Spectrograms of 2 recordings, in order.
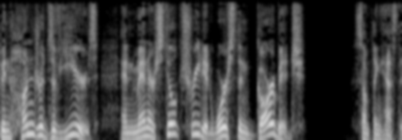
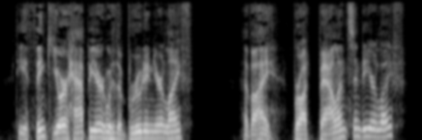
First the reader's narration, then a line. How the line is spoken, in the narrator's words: Josephine threw her head back and laughed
